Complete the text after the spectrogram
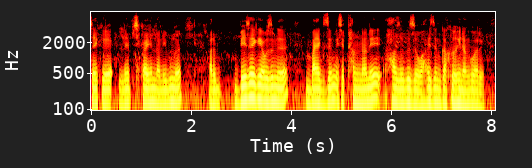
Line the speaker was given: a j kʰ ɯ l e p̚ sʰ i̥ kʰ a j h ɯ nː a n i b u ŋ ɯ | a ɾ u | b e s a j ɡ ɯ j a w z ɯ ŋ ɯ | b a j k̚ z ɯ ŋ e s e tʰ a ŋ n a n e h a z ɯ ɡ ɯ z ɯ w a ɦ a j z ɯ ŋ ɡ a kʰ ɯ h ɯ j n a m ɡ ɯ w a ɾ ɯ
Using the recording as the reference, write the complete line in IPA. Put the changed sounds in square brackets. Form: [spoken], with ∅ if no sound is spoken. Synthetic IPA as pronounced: a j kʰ ɯ l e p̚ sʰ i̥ kʰ a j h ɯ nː a n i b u ŋ ɯ | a ɾ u | b e [z] a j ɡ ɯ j a w z ɯ ŋ ɯ | b a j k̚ z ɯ ŋ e s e tʰ a ŋ n a n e h a z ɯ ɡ ɯ z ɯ w a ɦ a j z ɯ ŋ ɡ a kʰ ɯ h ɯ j n a [ŋ] ɡ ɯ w a ɾ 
